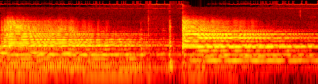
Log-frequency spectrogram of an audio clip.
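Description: A sustained electric guitar chord shimmers with a wide, wobbling chorus effect, ringing loudly with a brief dropout midway before swelling back.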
